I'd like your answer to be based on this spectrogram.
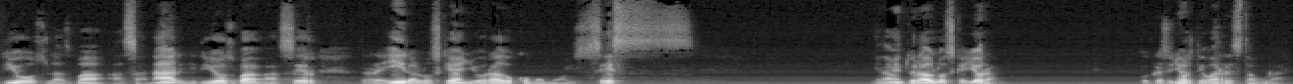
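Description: A man preaches a sermon at a mid pitch. He keeps putting questions to the congregation and moves between loud and soft as he builds his points. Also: no echo. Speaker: pastor.

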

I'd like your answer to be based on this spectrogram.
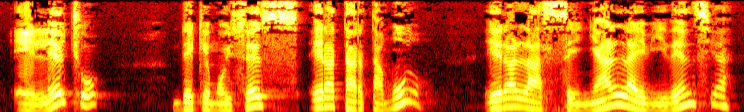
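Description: A man preaching a sermon to a congregation, calling them brother and sister, asking them questions, swinging between loud climbs and soft drops. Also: mid-range voice. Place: church congregation.

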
